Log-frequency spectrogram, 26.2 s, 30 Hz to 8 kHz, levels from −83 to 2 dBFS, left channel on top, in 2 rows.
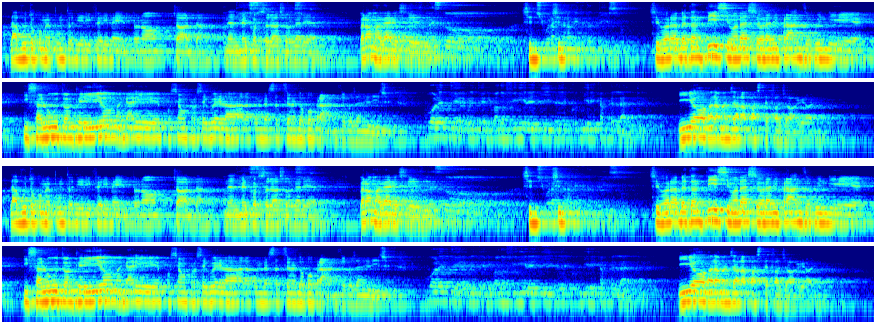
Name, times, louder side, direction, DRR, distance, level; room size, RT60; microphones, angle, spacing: voice 1, 0.1-4.8 5.4-6.5 7.8-8.5 9.7-12.9 13.4-18.9 23.2-25.5, right 1 dB, 5° right, 5 dB, 0.5 m, -28 dB
voice 2, 3.3-4.7 5.5-9.4 19.4-22.7, left 1 dB, 90° left, 0 dB, 1.7 m, -43 dB
14.5 x 9.4 x 4.2 m, 2.1 s
head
